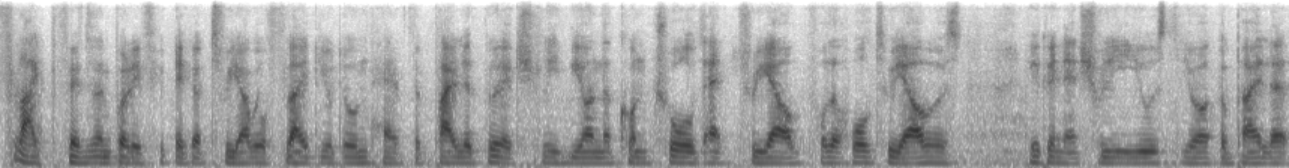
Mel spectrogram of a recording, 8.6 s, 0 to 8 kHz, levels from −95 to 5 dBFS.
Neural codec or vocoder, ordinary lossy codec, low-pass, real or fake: codec, 16 kHz in and 24 kHz out, 0.6 kbps, FocalCodec, streaming, 2048 codes; Opus, 32 kbps; 7.2 kHz; fake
